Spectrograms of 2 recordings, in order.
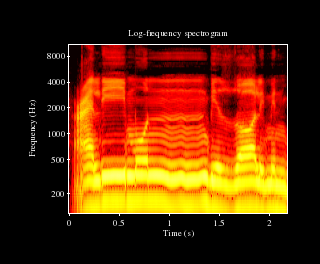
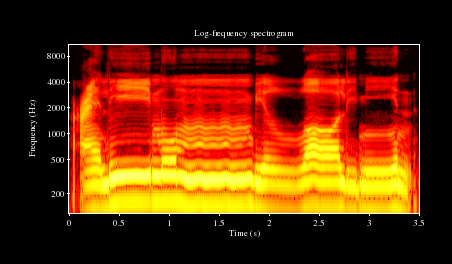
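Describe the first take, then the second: First: The ending before bizzalimin is an n sound. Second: The ending before bizzalimin is a nasal m sound. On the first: The speaker calls it wrong. "Jangan dibaca alimun" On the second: The speaker calls it right. "tapi dirubah menjadi mim"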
